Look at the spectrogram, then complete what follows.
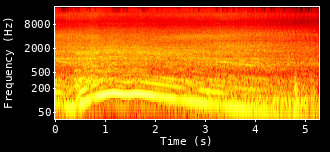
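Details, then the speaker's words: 1967 Alfa Romeo Giulia Super with newly installed 1600 Nord engine, original-style air box and filter: clean crisp blip, pitch climbs and drops back to steady idle with no misses; healthy free revving. "These little 1600 engines rev really nicely, so just to get that done. But other than that, it's running quite smoothly."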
